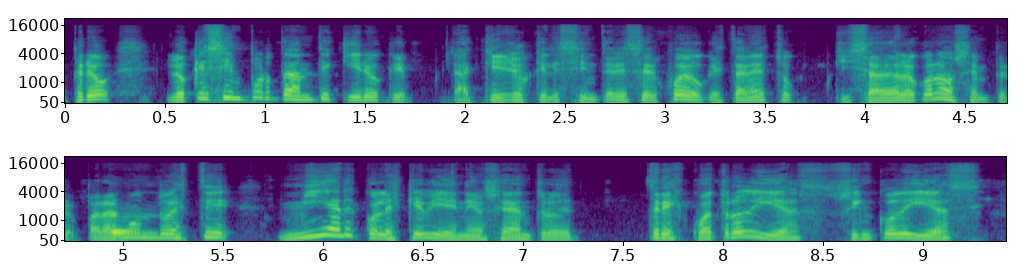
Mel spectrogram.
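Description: A man's voice: on the high side, no room sound, clean studio sound. A man from Argentina with a Buenos Aires accent, chatting casually on a radio show and explaining things at length with many restarts. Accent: Buenos Aires Spanish. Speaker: tech segment contributor.

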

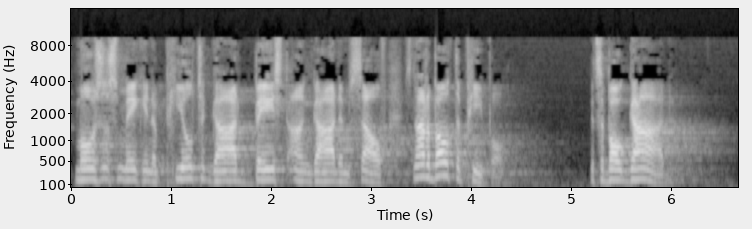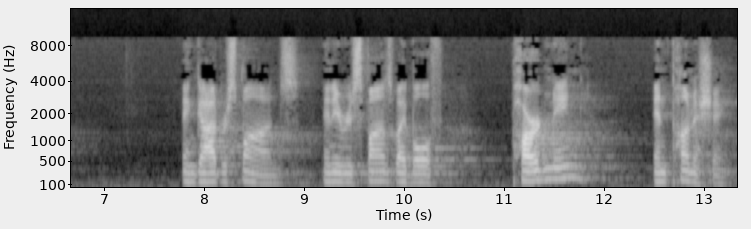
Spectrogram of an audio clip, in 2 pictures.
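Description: A man's voice: fairly high pitch, unhurried, long pauses, in a large hall. A male pastor preaching a sermon in an earnest way, reading scripture aloud with emphatic rises.

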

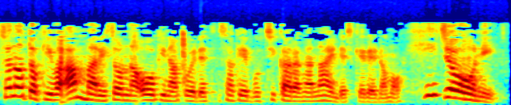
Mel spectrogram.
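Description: Lively low-voiced woman preaching. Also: brisk, lo-fi sound. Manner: earnest, poses rhetorical questions to listeners. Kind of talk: sermon with closing prayer.

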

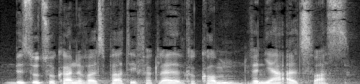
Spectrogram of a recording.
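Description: A man hosting a school survey, reading out his questions in a plain, measured way. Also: mid-range voice, steady tone, heavy background noise.

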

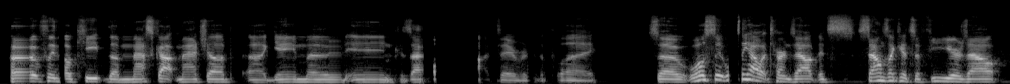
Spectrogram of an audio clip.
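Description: A man's voice: mid-range voice, pushed and bright, dry recording. A man co-hosting a podcast in casual sports chat, thoughtful and weighing both sides. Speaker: podcast co-host.

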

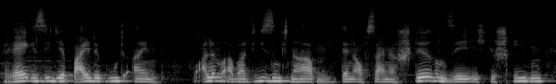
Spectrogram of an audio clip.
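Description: A man's voice: mid-range voice, normal speed, mellow, dull audio, faint music behind, lightly acted. A man reading aloud, voicing a solemn, sorrowful Christmas spirit in a raised, grave tone. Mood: accusing.

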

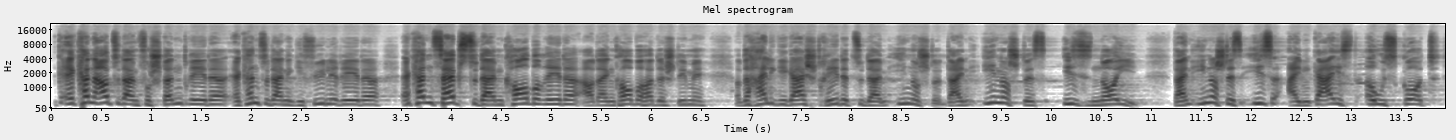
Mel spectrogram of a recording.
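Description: High-voiced man preaching in a hall. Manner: lively preaching, swings between loud emphasis and quiet asides. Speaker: pastor. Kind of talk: sermon. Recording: hall reverb.

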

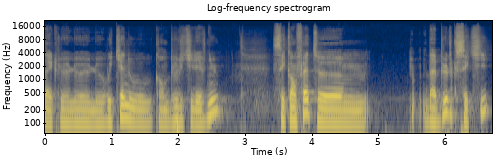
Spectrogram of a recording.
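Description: A man's voice: lowish voice, mellow. A young man hosting a podcast, giving a casual motivational monologue in loose slang with lots of fillers and restarts. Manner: rambling, loose slangy talk with many fillers. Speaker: podcast host.

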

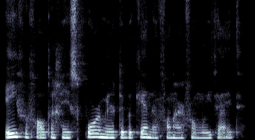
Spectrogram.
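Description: A woman reads a scripted story in a calm, unhurried, intimate way. Her voice is low and husky, with a gravelly fry and a dark, mellow tone. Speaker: narrator.

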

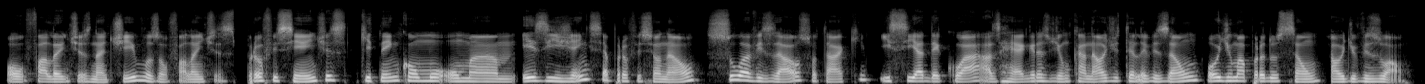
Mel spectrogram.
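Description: A Brazilian man teaching Portuguese on a podcast, explaining calmly and asking and answering his own questions. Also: fairly high pitch, a little slow, hardly any pauses, no room sound, studio quality. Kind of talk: podcast lesson for learners.

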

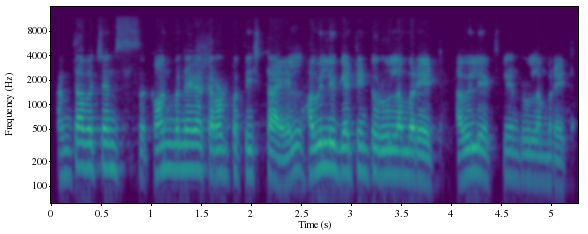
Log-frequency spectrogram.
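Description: A man's voice: mid-range voice, steady tone, rapid-fire, darkish tone. A man with an Indian accent interviewing in a conversational way, repeating short phrases. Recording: dull, lo-fi audio.

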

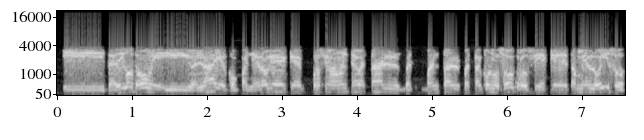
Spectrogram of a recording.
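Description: Bright-voiced man recalling training. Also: fairly high pitch, fairly even intonation, slightly rough, no room sound, rough recording. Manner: halting, repeats words while recalling. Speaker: police officer guest. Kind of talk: casual podcast conversation.

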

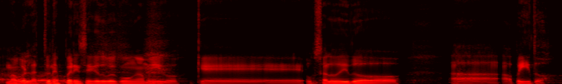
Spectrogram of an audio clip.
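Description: Dude chatting, animated, english words thrown in, dry sound. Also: male voice, mid-range voice, normal speed, smooth, dry recording. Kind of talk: casual chat.

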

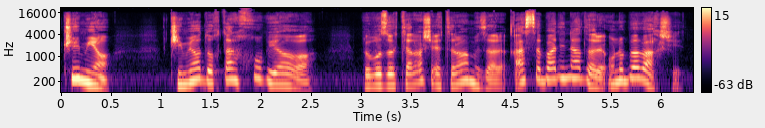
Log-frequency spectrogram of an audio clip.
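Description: A man's voice: high voice, sing-song, warm tone, no echo, pitched above the performer's own voice. A man reading an audiobook, voicing an anxious father who pleads urgently for his daughter. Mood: anxious, pleading. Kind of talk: audiobook character voice.

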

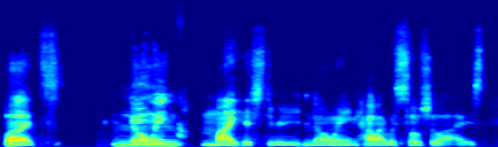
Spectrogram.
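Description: A young man in his twenties telling a story as a podcast guest, lively and playful, his voice jumping sharply higher whenever he stresses a point. His speaking voice sits on the lower side, and the recording is close and dry. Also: slow pace, dry recording. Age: 20s. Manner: animated and playful, jumping into a high voice for emphasis. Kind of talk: casual chat.

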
